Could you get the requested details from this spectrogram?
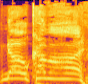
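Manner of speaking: high, laughing mock protest; imitating a listener's playful outrage. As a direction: play the disappointed listener for laughs. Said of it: "I'm sure you were just like".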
